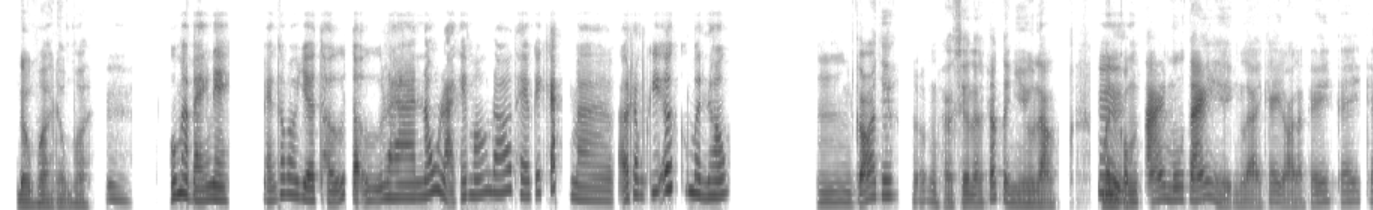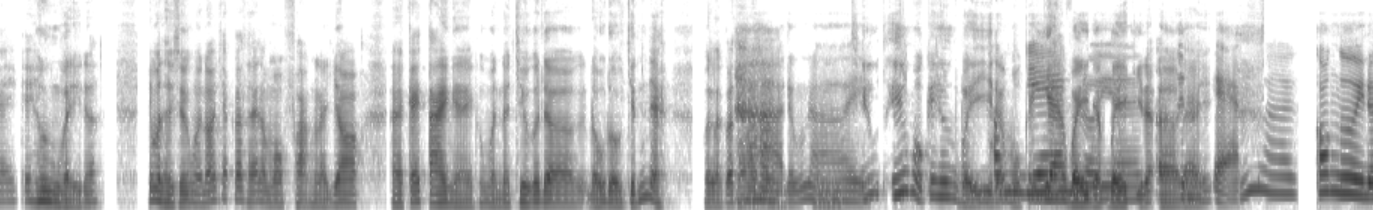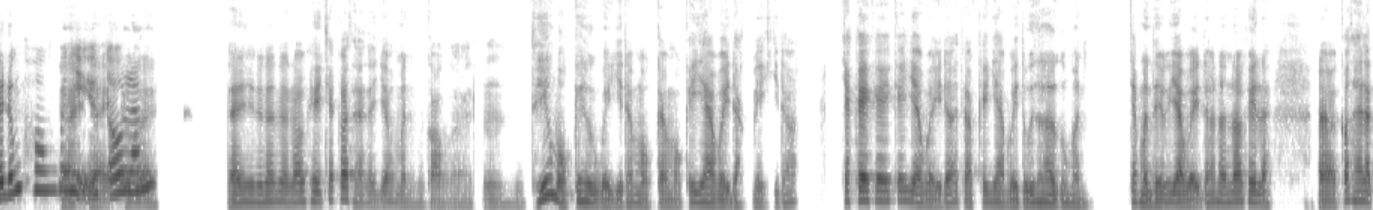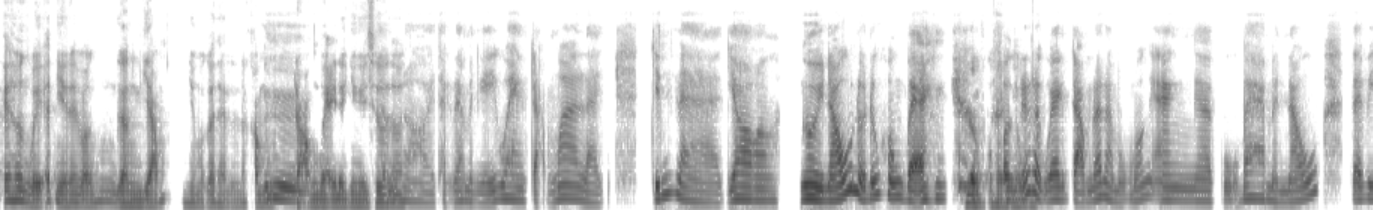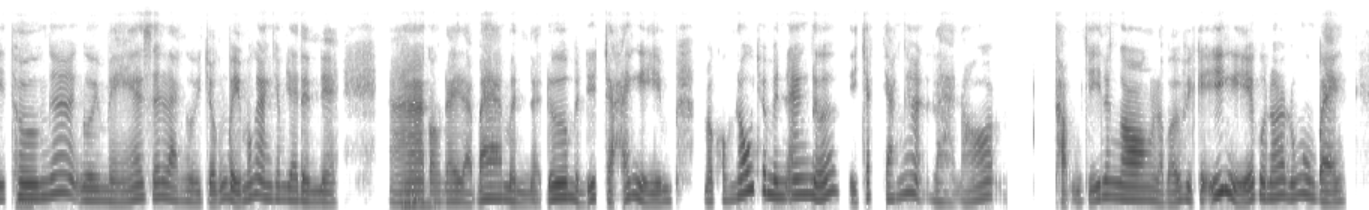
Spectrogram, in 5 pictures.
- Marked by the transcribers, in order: other background noise; tapping; laugh; laughing while speaking: "Ừm"; laughing while speaking: "bạn?"; laughing while speaking: "Đúng rồi"
- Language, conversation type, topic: Vietnamese, podcast, Món ăn quê hương nào gắn liền với ký ức của bạn?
